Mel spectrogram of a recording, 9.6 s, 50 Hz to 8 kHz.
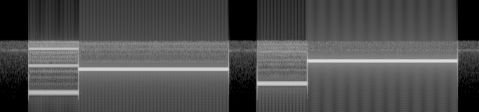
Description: Two-tone page, heard as a one-second tone, then a three-second tone, about 460 then 1220 Hz, about 710 then 1600 Hz, with noise. It is heard from 0.6 to 9.2 s.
